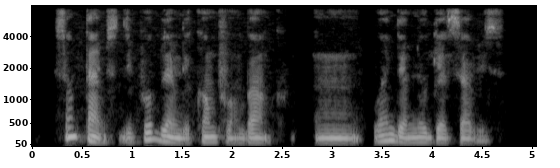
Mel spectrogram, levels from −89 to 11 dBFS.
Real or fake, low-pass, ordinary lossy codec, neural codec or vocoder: real; 7.2 kHz; none; none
